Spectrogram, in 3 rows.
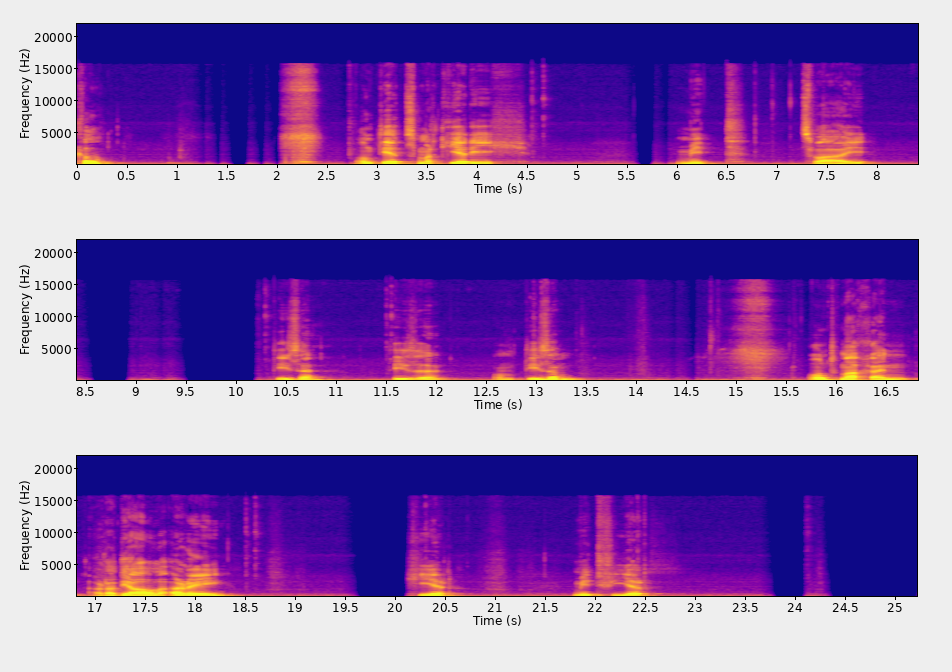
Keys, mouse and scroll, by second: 4.5 alt+click, 6.7 middle click, 6.8 2, 10.2 alt+click, 11.5 shift+click, 12.9 shift+click, 14.7 shift+click, 16.1 shift+middle click, 18.5 click, 20.1 click, 22.4 click.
